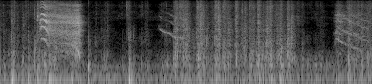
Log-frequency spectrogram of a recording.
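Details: Hand-fed baby parrot indoors: one loud, raspy, buzzing call near the start, followed by fainter falling squeaks amid soft tapping and feeding noises.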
